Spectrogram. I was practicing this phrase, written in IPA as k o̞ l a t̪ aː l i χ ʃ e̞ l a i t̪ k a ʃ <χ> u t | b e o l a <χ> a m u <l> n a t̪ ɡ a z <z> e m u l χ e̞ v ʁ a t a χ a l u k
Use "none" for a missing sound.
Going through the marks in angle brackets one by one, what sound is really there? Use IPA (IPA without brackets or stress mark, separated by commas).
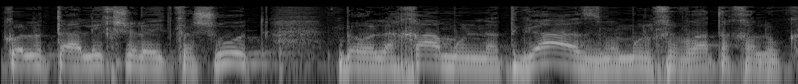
ʁ, χ, l, v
